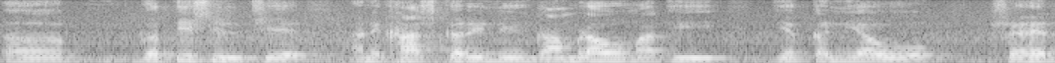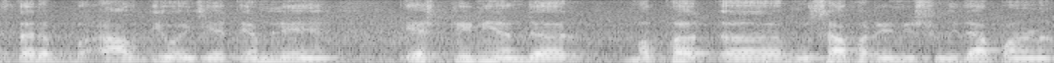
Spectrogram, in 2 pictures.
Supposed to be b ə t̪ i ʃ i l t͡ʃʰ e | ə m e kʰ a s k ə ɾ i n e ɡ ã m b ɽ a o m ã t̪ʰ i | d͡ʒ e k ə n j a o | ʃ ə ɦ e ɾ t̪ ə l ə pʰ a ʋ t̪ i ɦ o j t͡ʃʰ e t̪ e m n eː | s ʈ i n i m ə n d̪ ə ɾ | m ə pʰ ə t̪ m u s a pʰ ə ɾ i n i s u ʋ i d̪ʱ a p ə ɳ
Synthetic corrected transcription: ɡ ə t̪ i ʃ i l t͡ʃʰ e | ə n e kʰ a s k ə ɾ i n e ɡ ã m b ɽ a o m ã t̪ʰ i | d͡ʒ e k ə n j a o | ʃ ə ɦ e ɾ t̪ ə ɾ ə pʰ a ʋ t̪ i ɦ o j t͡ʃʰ e t̪ e m n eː | s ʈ i n i ə n d̪ ə ɾ | m ə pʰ ə t̪ m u s a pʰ ə ɾ i n i s u ʋ i d̪ʱ a p ə ɳ

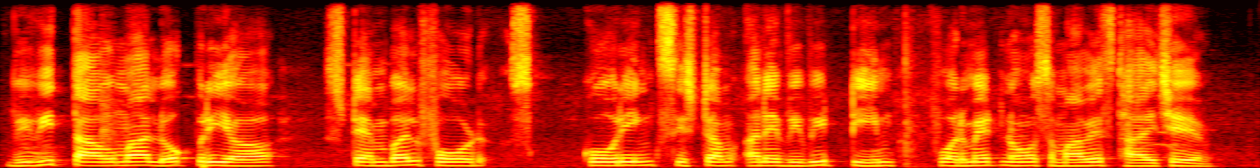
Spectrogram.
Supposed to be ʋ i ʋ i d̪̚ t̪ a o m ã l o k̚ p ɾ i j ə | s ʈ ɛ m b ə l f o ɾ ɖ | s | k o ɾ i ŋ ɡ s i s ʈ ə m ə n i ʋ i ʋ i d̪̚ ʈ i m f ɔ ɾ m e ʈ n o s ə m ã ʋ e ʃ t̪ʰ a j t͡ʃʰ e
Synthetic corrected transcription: ʋ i ʋ i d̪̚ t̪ a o m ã l o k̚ p ɾ i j ə | s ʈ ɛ m b ə l f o ɾ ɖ | s | k o ɾ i ŋ ɡ s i s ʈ ə m ə n e ʋ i ʋ i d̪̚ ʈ i m f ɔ ɾ m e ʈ n o s ə m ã ʋ e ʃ t̪ʰ a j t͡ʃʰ e

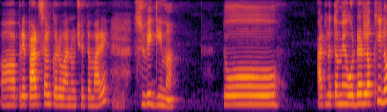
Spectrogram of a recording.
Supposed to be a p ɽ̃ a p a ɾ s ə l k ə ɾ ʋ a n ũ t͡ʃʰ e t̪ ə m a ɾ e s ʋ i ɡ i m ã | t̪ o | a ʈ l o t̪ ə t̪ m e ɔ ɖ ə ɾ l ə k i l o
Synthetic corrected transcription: a p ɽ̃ e p a ɾ s ə l k ə ɾ ʋ a n ũ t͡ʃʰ e t̪ ə m a ɾ e s ʋ i ɡ i m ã | t̪ o | a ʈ l o t̪ ə m e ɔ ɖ ə ɾ l ə kʰ i l o

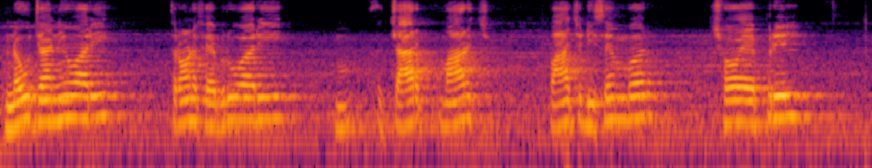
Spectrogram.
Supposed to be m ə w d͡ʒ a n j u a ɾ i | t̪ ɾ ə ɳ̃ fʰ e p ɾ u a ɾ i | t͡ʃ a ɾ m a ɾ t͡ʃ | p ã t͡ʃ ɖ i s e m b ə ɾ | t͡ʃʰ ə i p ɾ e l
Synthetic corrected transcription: n ə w d͡ʒ a n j u a ɾ i | t̪ ɾ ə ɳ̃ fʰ e b ɾ u a ɾ i | t͡ʃ a ɾ m a ɾ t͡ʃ | p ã t͡ʃ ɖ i s e m b ə ɾ | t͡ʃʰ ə e p ɾ i l

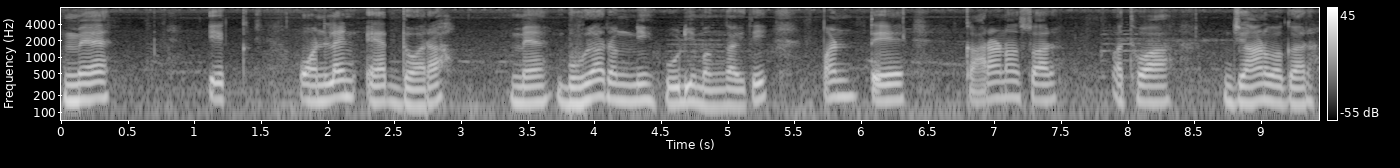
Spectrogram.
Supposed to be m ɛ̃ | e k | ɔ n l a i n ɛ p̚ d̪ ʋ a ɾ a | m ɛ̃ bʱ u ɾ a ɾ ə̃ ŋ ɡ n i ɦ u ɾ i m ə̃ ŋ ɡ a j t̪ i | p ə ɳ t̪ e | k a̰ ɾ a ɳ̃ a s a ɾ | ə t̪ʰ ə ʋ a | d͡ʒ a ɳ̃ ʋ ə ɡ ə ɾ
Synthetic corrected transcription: m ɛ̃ | e k | ɔ n l a i n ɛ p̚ d̪ ʋ a ɾ a | m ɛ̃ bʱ u ɾ a ɾ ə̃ ŋ ɡ n i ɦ u ɽ i m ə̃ ŋ ɡ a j t̪ i | p ə ɳ t̪ e | k a̰ ɾ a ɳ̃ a s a ɾ | ə t̪ʰ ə ʋ a | d͡ʒ a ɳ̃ ʋ ə ɡ ə ɾ

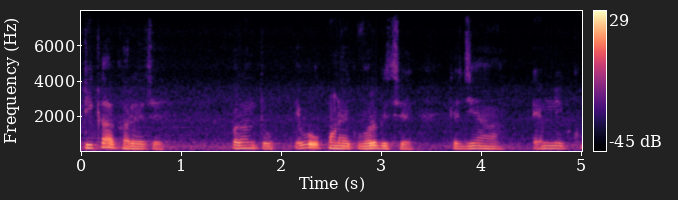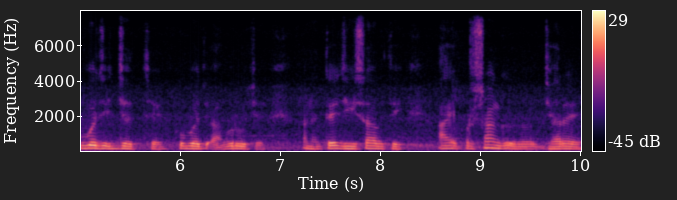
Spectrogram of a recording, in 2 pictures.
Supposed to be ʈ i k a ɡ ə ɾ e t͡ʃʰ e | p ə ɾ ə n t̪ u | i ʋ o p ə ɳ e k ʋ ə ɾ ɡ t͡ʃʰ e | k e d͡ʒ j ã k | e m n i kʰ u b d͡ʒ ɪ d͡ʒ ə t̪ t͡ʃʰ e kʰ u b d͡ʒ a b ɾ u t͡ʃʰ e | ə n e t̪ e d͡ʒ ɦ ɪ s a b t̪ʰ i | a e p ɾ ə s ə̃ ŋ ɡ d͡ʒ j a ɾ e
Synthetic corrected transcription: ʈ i k a k ə ɾ e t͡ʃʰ e | p ə ɾ ə n t̪ u | e ʋ o p ə ɳ e k ʋ ə ɾ ɡ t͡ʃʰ e | k e d͡ʒ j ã | e m n i kʰ u b d͡ʒ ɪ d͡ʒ ə t̪ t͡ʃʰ e kʰ u b d͡ʒ a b ɾ u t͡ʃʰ e | ə n e t̪ e d͡ʒ ɦ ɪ s a b t̪ʰ i | a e p ɾ ə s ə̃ ŋ ɡ d͡ʒ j a ɾ e

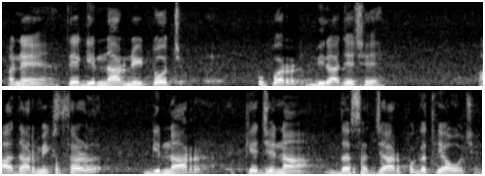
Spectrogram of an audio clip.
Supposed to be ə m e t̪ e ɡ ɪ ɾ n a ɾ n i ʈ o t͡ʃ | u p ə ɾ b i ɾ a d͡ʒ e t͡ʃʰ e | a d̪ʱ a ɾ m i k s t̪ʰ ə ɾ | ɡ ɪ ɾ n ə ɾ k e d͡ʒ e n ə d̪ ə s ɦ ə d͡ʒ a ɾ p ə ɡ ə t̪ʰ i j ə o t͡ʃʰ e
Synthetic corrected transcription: ə n e t̪ e ɡ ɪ ɾ n a ɾ n i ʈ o t͡ʃ | u p ə ɾ b i ɾ a d͡ʒ e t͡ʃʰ e | a d̪ʱ a ɾ m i k s t̪ʰ ə ɭ | ɡ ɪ ɾ n a ɾ k e d͡ʒ e n a d̪ ə s ɦ ə d͡ʒ a ɾ p ə ɡ ə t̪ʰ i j a o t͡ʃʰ e

